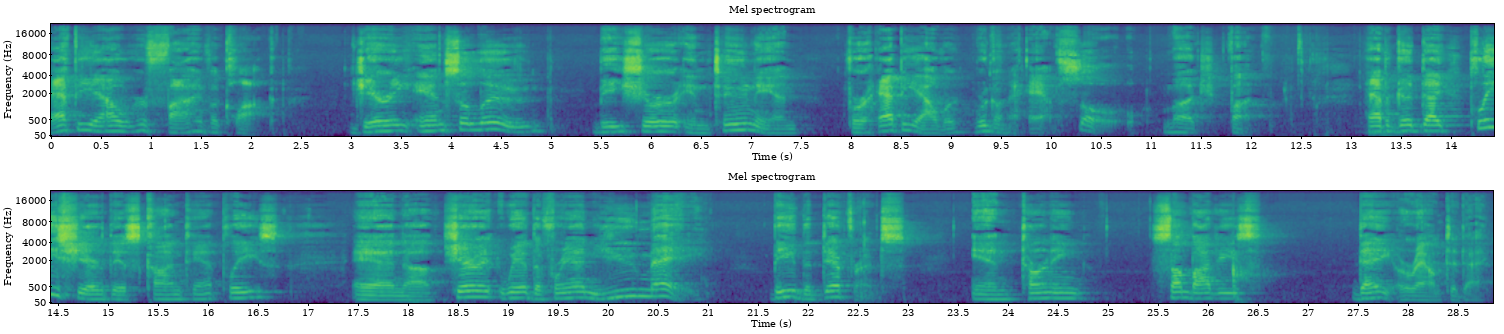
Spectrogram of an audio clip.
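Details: Aphasia following stroke in an adult man, speaking live.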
